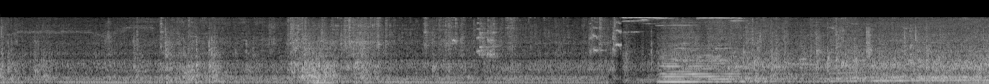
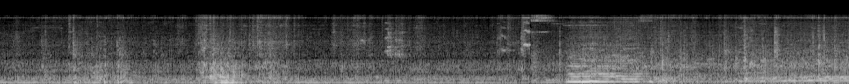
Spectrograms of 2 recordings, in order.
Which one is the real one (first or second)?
first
